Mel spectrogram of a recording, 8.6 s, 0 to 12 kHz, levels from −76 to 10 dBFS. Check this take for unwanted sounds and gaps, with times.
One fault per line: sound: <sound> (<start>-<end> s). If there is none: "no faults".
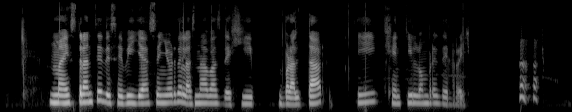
sound: laugh (7.8-8.1 s)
